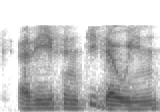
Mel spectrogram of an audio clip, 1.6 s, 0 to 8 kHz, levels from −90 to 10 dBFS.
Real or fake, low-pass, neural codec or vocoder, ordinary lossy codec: real; 7.2 kHz; none; AAC, 16 kbps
